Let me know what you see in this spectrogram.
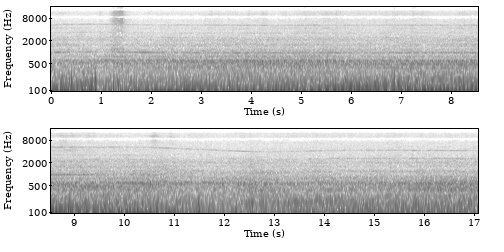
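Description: Aurizon freight locomotive moving slowly through the crossing, its deep rumble easing about twelve seconds in. Thin, steady, high-pitched wheel squeal lasts throughout and slides slightly lower in pitch near the end. There is a single clank about a second in.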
